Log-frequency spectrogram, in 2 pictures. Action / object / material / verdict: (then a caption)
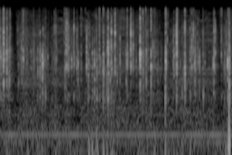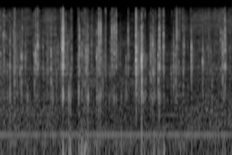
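tap / plastic game controller / plastic / none. Thumbs and fingertips rapidly press the buttons of a black hollow plastic gamepad, making a dense run of sharp, dry plastic clicks and taps. A few louder clacks stand out, and a faint steady low hum sits underneath.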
